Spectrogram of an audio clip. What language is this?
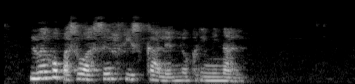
Spanish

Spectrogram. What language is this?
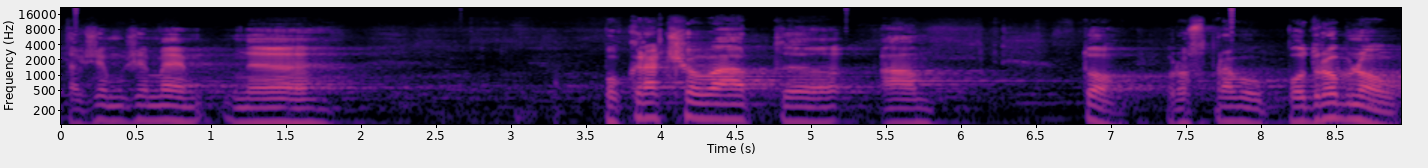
Czech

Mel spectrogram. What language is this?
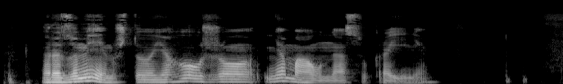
Belarusian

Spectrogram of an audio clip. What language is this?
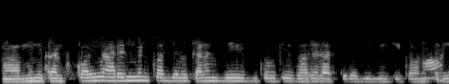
Odia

